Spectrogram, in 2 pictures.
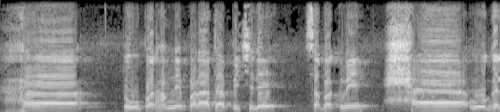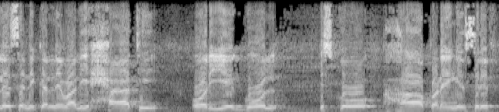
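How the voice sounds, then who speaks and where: Speaking in a slightly high, even voice, a man walks through a slow alphabet reading lesson, explaining the letters one by one and lengthening their sounds carefully. The recording is rough.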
